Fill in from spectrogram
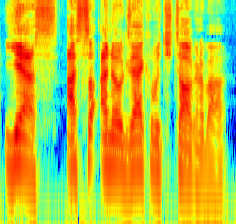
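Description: A man hosting a casual recap chat, talking in an animated, jokey way. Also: medium pitch, fast talker, no echo, studio quality. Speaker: podcast host.

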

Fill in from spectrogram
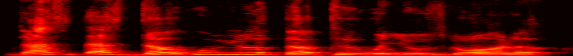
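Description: A man's voice: sits high, animated, fairly quick, a bit bright, slightly rough. A man with an American accent interviewing casually, agreeable and slangy, swearing freely. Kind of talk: casual chat.

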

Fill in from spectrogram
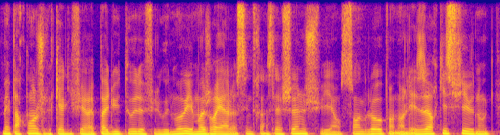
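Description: A man's voice: mid-range voice, flat delivery, very fast, gravelly. A man hosting a casual film podcast, hesitant and jokey, swearing and laughing now and then. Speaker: podcast host. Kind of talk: casual chat.

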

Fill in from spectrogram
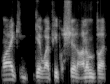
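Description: Lowish-voiced frat-bro guy, dry sound. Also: a little fast, a bit bright, no room sound. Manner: frat-bro talk full of dude, like and swearing. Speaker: wrestling podcast co-host. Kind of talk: casual, profane wrestling chat.

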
